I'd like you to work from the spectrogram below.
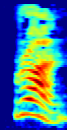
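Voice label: "ruan" Mandarin Chinese, fourth tone, pinyin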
